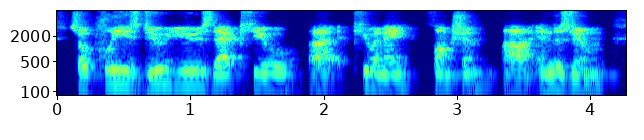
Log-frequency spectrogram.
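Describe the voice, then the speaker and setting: A man speaks. He has a Long Island accent. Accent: Long Island New York. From Long Island, New York. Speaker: program representative. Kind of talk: webinar presentation. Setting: video call from home basement. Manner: fast.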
